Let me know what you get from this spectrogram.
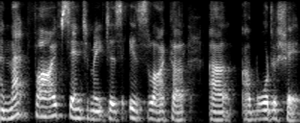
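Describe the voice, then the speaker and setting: A woman speaks with an Australian accent at a fairly slow pace, her pitch fairly low with ordinary variation. The background is quiet. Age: 70s. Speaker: patient advocate. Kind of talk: interview.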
